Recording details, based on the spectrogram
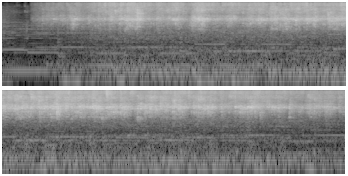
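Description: Shower water running steadily at close range, a continuous hissing spray that holds an even level throughout, with no voices.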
